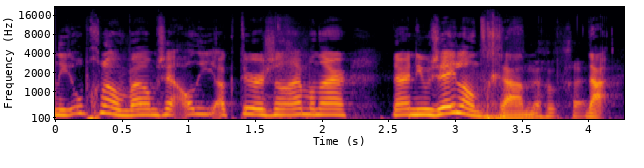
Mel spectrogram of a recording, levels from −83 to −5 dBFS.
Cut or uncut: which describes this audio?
uncut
